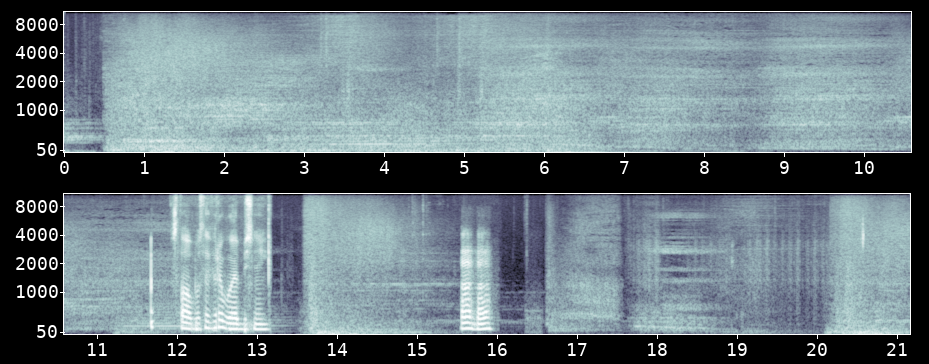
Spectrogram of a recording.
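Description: Game spell effects whoosh and chime.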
